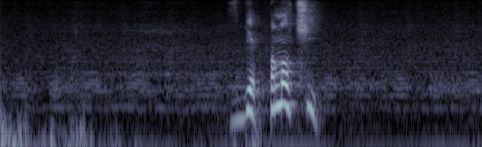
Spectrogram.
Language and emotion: Russian, angry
